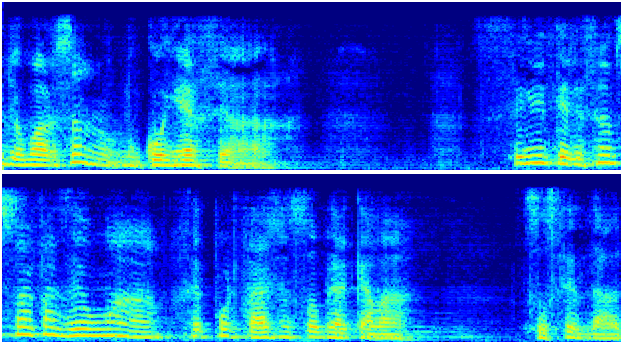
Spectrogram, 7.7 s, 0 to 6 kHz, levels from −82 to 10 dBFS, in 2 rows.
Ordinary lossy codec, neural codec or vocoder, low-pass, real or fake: AAC, 32 kbps; vocoder, 24 kHz, 100 mel bands, Vocos; 5.4 kHz; fake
